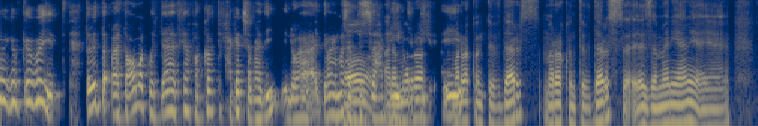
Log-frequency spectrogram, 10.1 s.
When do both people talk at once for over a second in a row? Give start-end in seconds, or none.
4.6-6.2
